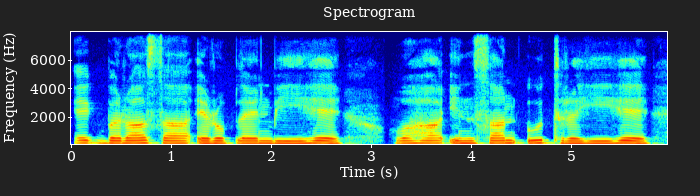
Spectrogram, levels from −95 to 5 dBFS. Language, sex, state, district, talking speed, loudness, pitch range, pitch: Hindi, female, Arunachal Pradesh, Longding, 110 wpm, -14 LUFS, 165-180 Hz, 175 Hz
